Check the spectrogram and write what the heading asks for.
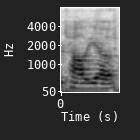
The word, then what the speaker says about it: Thalia: as I do for Talia because that's how I pronounce it in Spanish I don't care if it's Thalia I hate Thalia but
